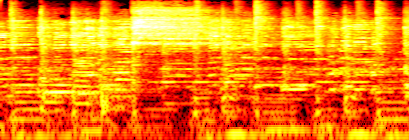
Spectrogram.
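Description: Mexican dance music with a steady beat and a pulsing bass line, playing loudly. There is a short hiss about a second and a half in.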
